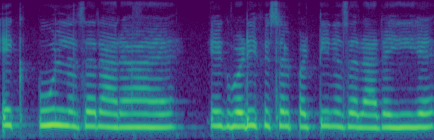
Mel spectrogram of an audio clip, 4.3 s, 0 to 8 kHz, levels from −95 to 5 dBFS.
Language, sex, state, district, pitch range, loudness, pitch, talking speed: Hindi, female, Bihar, Bhagalpur, 280-305 Hz, -22 LUFS, 290 Hz, 195 wpm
